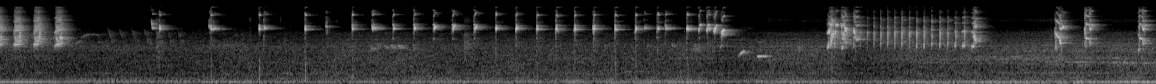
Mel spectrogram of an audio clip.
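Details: Lovebird made agitated on meeting another lovebird; a long run of sharp, high, rapid chirps repeated several times a second, then a harsher buzzy burst, over steady low background hum.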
